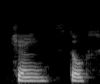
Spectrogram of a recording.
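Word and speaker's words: Cheyne-Stokes: and chain Stokes respirations hopefully I Pro I pronounce that correctly it is c h e y n e Stokes respiration chain Stokes respiration at a 50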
